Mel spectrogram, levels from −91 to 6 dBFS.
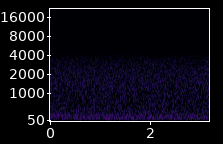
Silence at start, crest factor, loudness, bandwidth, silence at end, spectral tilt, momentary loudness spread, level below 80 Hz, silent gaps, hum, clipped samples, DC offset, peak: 0 s; 14 dB; -68 LUFS; 7.2 kHz; 0 s; -2 dB/octave; 0 LU; -90 dBFS; none; none; under 0.1%; under 0.1%; -56 dBFS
